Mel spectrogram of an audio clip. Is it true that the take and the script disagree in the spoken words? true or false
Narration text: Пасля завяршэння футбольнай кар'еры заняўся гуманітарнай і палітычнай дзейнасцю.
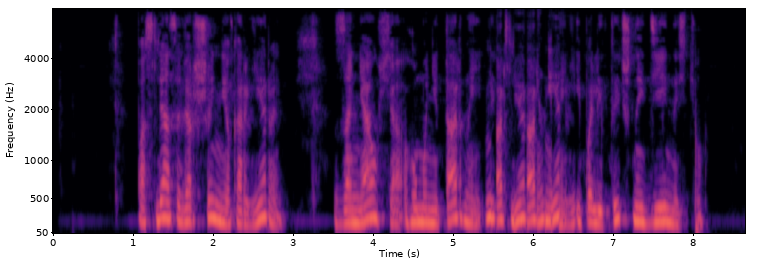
true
